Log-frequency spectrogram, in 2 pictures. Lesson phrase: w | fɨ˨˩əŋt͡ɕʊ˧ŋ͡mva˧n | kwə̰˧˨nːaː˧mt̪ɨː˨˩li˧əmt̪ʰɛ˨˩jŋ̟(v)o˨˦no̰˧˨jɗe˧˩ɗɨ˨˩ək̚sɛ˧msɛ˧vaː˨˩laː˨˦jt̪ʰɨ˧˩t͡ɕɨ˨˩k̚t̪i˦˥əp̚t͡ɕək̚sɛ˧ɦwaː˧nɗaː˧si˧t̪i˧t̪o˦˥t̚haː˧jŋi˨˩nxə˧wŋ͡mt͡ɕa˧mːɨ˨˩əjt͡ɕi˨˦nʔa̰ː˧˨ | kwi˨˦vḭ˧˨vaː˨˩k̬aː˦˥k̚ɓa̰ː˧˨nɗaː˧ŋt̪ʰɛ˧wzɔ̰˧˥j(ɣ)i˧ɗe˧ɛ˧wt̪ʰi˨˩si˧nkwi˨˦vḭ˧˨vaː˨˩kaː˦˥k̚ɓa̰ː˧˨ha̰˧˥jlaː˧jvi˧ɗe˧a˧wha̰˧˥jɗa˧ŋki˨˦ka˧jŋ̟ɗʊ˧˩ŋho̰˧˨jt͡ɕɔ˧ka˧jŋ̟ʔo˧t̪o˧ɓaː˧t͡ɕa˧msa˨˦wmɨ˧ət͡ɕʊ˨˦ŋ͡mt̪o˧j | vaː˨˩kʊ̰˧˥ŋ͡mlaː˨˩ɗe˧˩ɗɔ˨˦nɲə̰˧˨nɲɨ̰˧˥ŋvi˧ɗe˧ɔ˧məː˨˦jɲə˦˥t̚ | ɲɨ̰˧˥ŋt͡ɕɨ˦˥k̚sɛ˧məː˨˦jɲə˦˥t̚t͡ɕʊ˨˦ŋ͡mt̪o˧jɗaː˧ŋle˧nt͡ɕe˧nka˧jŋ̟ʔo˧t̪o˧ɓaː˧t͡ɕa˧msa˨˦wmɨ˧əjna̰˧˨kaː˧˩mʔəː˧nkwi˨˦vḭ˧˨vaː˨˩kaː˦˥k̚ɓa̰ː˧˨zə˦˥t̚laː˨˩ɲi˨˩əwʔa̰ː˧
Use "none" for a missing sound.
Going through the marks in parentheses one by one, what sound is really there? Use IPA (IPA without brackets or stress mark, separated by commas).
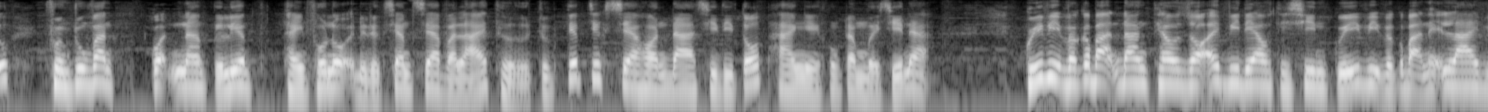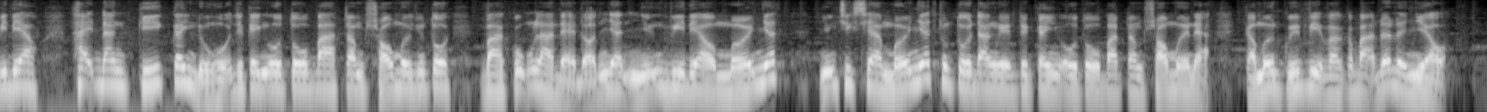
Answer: f, v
